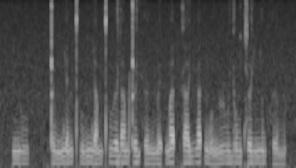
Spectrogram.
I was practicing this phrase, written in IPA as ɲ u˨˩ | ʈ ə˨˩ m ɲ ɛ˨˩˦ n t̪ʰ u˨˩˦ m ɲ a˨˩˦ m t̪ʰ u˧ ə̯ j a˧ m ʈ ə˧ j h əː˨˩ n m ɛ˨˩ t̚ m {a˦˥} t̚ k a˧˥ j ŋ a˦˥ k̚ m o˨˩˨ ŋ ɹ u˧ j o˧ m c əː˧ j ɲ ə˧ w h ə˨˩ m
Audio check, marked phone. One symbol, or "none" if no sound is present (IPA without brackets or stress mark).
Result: a˦˥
